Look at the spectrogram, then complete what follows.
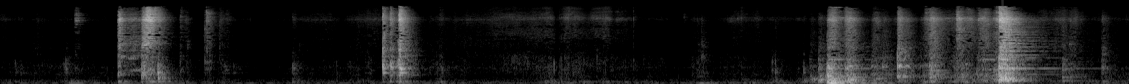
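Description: Household items knocking and clattering on a marble bathroom countertop as they are picked up, moved and set down during cleaning. There are single knocks about a second and a half in and about four seconds in, and a quick run of clatters near the end.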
